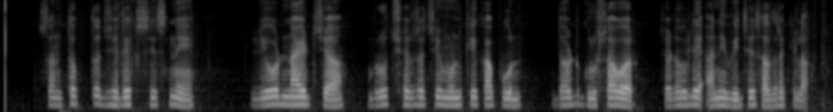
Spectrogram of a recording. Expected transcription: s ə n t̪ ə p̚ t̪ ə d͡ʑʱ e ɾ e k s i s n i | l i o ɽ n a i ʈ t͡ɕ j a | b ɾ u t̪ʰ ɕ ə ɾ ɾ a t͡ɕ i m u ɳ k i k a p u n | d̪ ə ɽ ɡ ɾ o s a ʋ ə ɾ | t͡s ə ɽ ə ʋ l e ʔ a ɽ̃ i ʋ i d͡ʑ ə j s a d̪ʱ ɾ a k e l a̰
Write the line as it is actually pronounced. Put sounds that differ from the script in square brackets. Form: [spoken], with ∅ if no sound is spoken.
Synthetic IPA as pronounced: s ə n t̪ ə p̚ t̪ ə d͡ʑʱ e ɾ e k s i s n [e] | l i o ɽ n a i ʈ t͡ɕ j a | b ɾ u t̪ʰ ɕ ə ɾ ɾ a t͡ɕ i m u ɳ k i k a p [uː] n | d̪ ə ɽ ɡ ɾ [u] s a ʋ ə ɾ | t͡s ə ɽ ə ʋ l e ʔ a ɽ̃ i ʋ i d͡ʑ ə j s a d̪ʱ ɾ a k e l a̰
